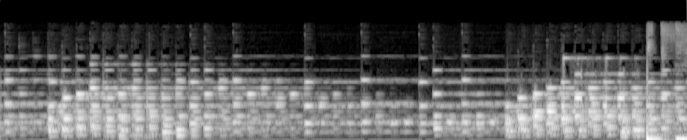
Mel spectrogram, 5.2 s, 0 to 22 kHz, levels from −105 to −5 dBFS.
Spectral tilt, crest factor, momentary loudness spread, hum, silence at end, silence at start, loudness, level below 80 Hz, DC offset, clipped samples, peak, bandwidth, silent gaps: -6 dB/octave; 16 dB; 12 LU; none; 0 s; 0 s; -18 LUFS; -30 dBFS; 0.1%; under 0.1%; -2 dBFS; 11.5 kHz; none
